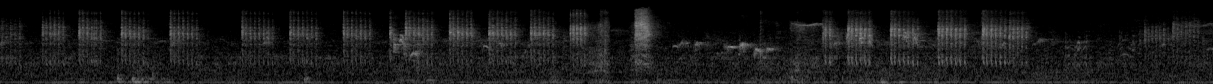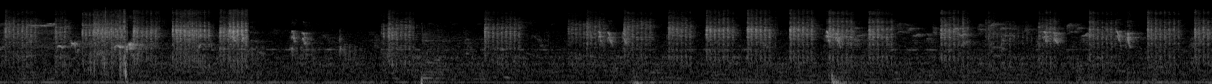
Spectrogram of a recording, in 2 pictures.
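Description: A small bird chirping rapidly and repeatedly, several high chirps a second, with a brief lull about halfway through.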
